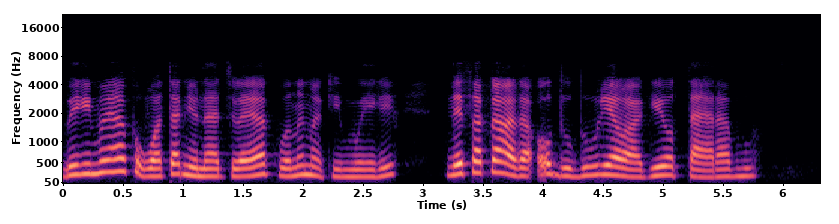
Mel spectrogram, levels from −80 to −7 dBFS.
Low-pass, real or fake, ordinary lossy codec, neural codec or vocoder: 7.2 kHz; fake; AAC, 48 kbps; codec, 16 kHz, 0.5 kbps, FunCodec, trained on LibriTTS, 25 frames a second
